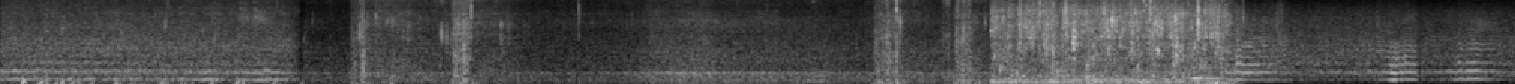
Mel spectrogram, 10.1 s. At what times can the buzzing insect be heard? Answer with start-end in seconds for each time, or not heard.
0.0-10.0.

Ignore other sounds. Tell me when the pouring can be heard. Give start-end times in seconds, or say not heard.
0.1-2.0, 6.6-8.3.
